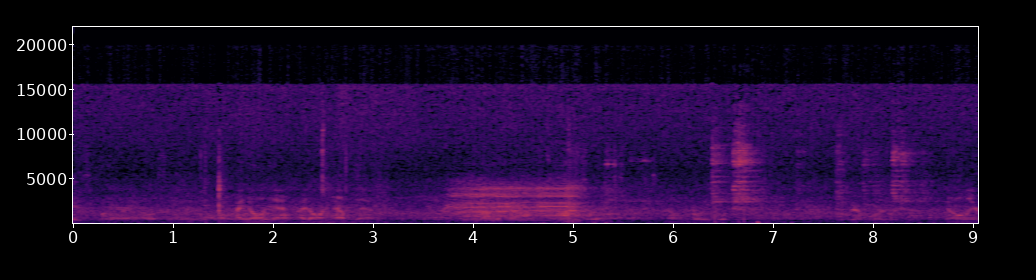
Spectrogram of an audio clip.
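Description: Cattle at a state fair beef show moo amid the hubbub of a livestock ring, with a sustained bellow rising midway over steady crowd chatter and announcer-style talk.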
